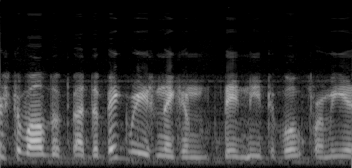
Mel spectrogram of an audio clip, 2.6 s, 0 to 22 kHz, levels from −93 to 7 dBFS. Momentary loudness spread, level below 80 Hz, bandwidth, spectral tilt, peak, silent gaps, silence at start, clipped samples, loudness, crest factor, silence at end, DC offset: 9 LU; under -90 dBFS; 10 kHz; -4.5 dB/octave; -10 dBFS; none; 0 s; under 0.1%; -28 LUFS; 18 dB; 0 s; under 0.1%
